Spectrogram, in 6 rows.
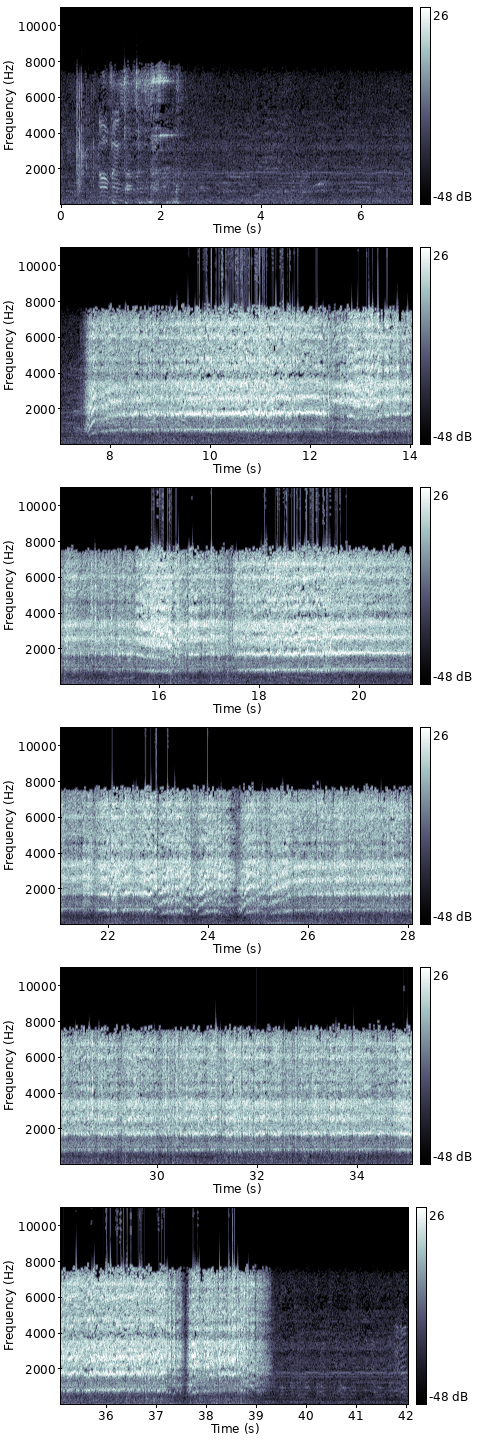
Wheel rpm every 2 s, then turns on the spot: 0, 0, 0, 120, 210, 220, 230, 220, 220, 220, 230, 130, 190, 230, 240, 230, 230, 210, 160, 20, 0.
none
